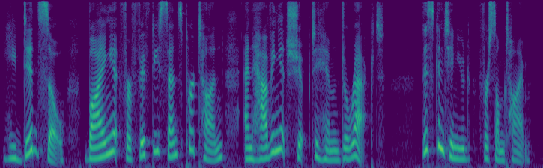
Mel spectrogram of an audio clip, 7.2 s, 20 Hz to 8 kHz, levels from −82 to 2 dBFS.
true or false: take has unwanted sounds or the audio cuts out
false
